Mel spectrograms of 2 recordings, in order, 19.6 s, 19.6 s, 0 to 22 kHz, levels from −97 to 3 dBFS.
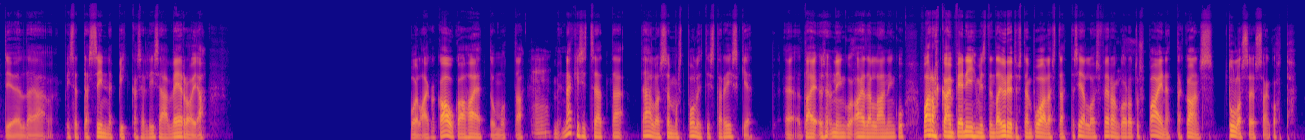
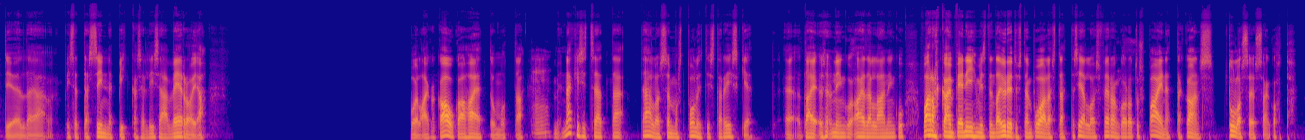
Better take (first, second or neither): neither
